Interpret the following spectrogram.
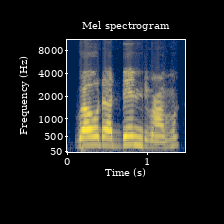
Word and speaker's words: rhododendron: up and usually end up in her book rhododendron is how it's pronounced t thank you diane 57 oh that's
